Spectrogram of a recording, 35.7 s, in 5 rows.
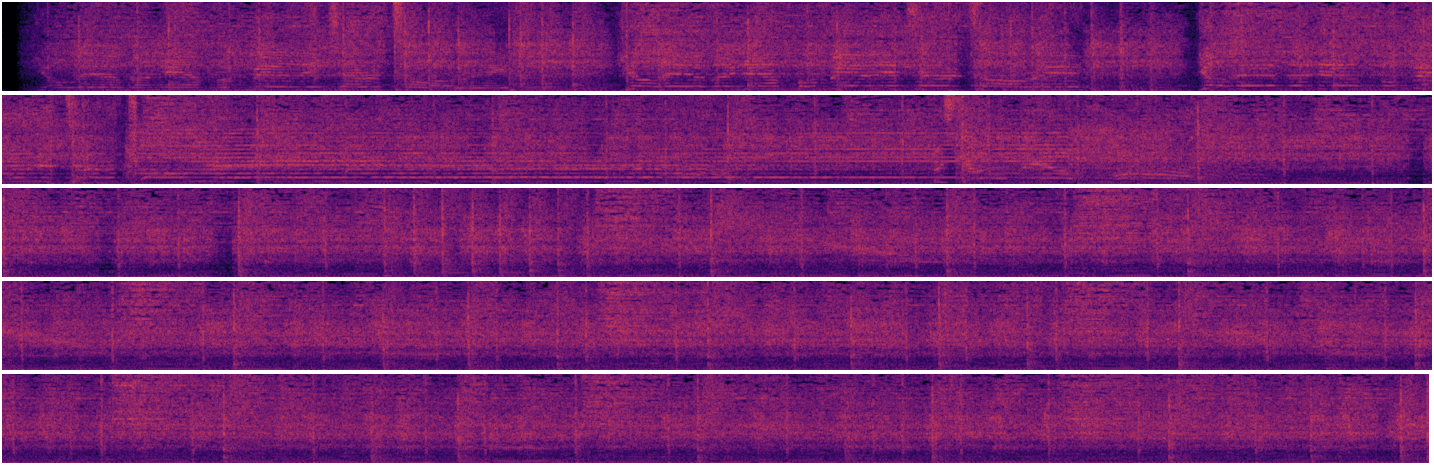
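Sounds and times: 
crunching distorted guitars: 0:00.0 - 0:35.7
heavy riff-driven Australian rock: 0:00.0 - 0:35.7
pounding drums: 0:00.3 - 0:35.7
speech: 0:01.1 - 0:02.5
strained shouted vocal: 0:07.6 - 0:13.5.

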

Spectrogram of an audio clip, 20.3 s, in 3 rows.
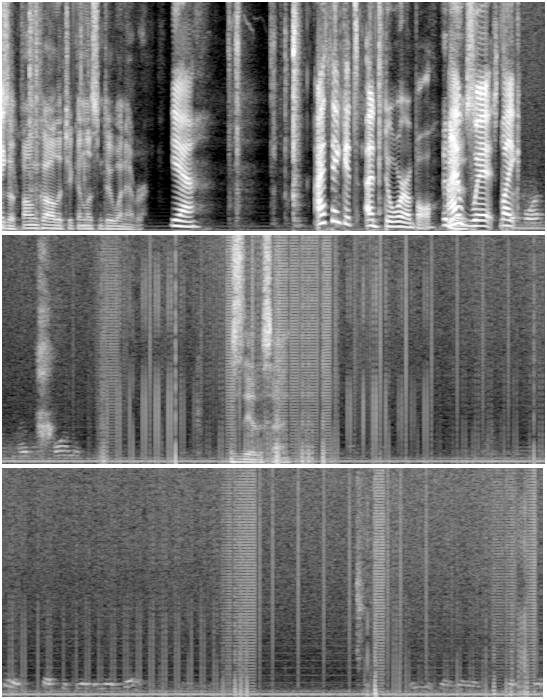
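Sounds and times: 
low electrical hum of a running cassette player: 0:00.0 - 0:01.6, 0:02.2 - 0:20.3
tape hiss: 0:00.0 - 0:01.8, 0:05.6 - 0:20.3
speech: 0:00.0 - 0:02.6, 0:04.0 - 0:07.5, 0:09.7 - 0:11.0
faint voices: 0:05.6 - 0:17.1, 0:18.0 - 0:20.3.

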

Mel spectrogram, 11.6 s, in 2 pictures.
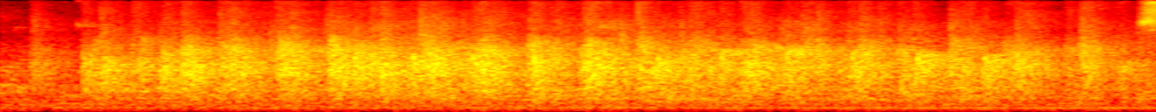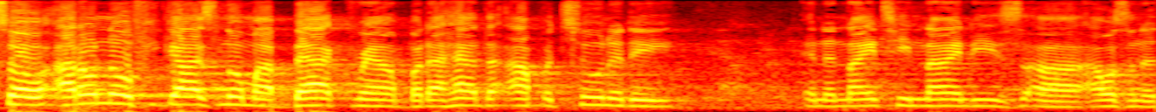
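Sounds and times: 
audience applause: 0:00.0 - 0:06.3
speech: 0:05.8 - 0:11.5.

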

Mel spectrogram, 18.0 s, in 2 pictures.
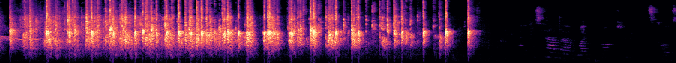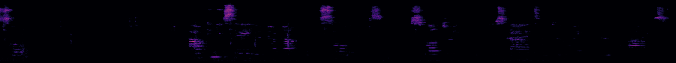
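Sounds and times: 
audience applause welcoming a first-time poet to the open mic: 0:00.0 - 0:06.4.

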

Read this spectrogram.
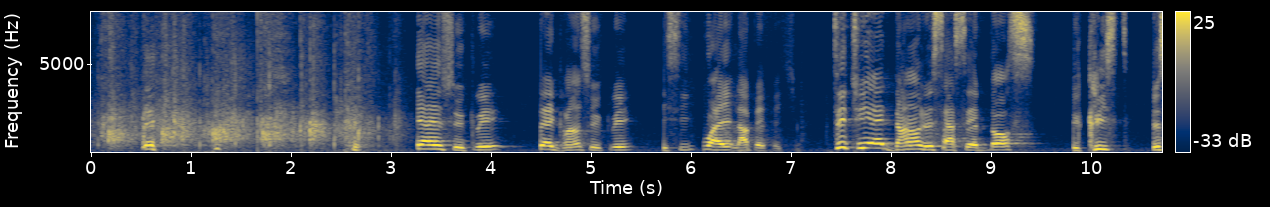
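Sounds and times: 
church congregation applauding: 0:00.0 - 0:03.3
laughter: 0:00.2 - 0:03.0
speech: 0:00.5 - 0:01.4, 0:02.6 - 0:10.7.

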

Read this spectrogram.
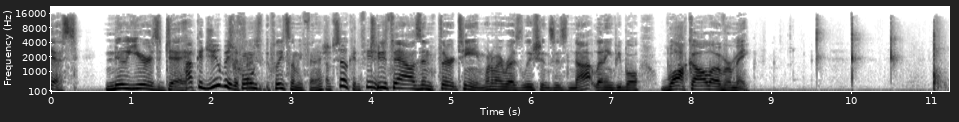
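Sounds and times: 
speech: 0:00.0 - 0:08.8
finger snaps: 0:09.5 - 0:11.2
butt slap: 0:09.6 - 0:11.2.

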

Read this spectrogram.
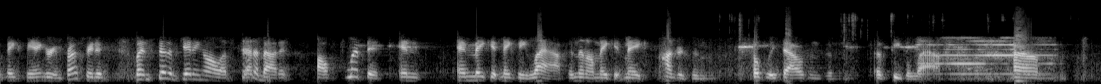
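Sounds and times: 
speech: 0:00.0 - 0:10.8
car horn blast in city street: 0:09.4 - 0:10.7.

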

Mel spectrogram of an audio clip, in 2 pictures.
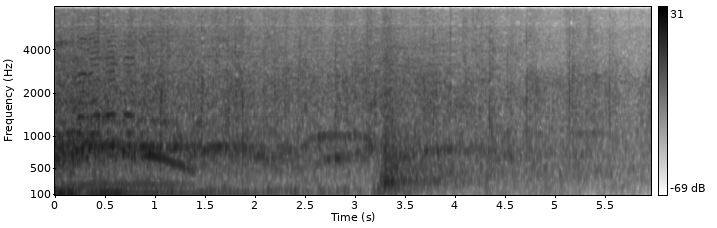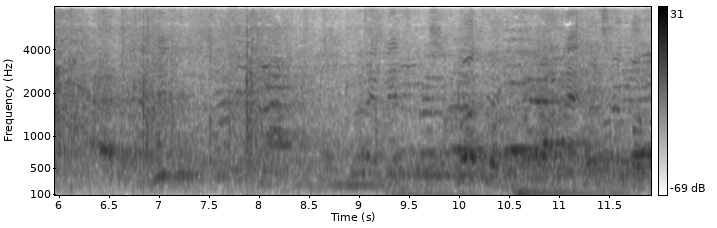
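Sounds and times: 
people clapping: 0:00.0 - 0:08.6.

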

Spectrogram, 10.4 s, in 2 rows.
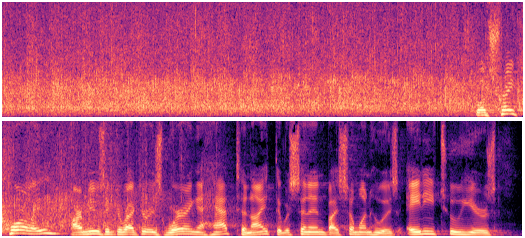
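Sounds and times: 
audience applause at a live music show honoring veterans: 0:00.0 - 0:07.2
speech: 0:04.7 - 0:10.3.

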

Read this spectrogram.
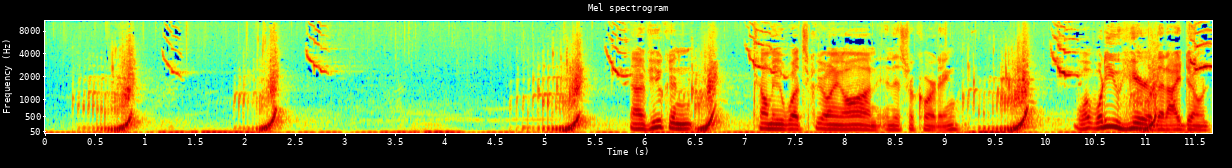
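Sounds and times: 
humpback whale song: 0:00.3 - 0:07.6, 0:09.3 - 0:11.6
speech: 0:05.8 - 0:11.6.

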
